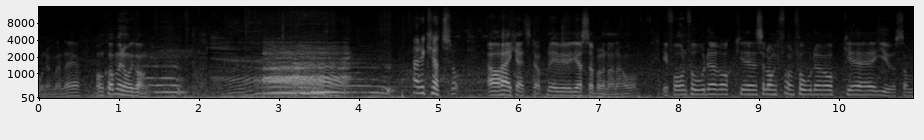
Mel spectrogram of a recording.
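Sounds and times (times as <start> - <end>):
speech: 0.2 - 2.0, 2.8 - 10.9
dairy cow that calved this morning mooing in a barn: 1.2 - 4.4.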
